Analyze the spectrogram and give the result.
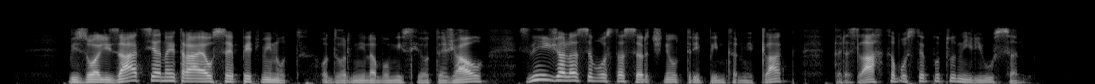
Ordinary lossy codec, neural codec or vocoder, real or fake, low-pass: none; autoencoder, 48 kHz, 32 numbers a frame, DAC-VAE, trained on Japanese speech; fake; 5.4 kHz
